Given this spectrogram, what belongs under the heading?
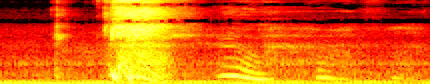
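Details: Single forceful hissing sneeze after a sharp breath in, followed by a brief falling vocal sound, one of a sneezing fit that began while lying down to rest after work.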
